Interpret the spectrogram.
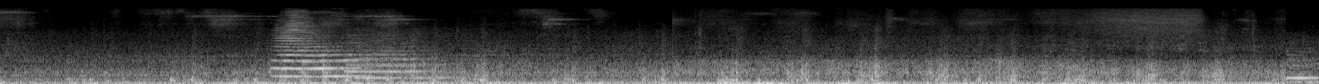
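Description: Passenger train running at speed, heard from beside the coach: steady wheel rumble with clickety-clack over rail joints. A train horn sounds about three seconds in, a higher note stepping down to a lower one for about a second and a half.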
